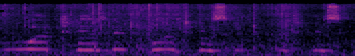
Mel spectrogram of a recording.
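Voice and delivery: high-pitched repeated excited question; excited squeal. Real, not acted. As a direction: squeal it out eagerly.

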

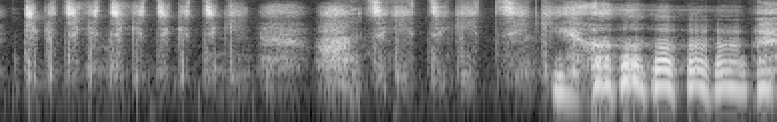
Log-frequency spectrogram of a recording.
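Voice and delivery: soft breathy ticky ticky; whispered tickling. Real, not acted. Owner tickling the puppy, soft whispered ticky ticky.

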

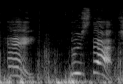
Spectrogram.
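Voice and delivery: put-on high loud girl; high surprised girl; Joy's voice. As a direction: pop up and call out high. Joy popping up, high.

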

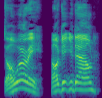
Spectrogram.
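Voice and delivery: high, loud shout across a distance; calling down. A narrator's reading. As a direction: yell reassurance down from a ledge. Buck calls down from the ledge.

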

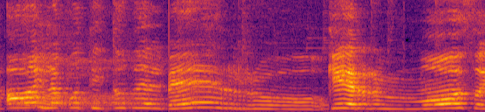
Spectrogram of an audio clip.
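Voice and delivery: high, slow loving coo; cooing delight. Real, not acted. Seeing the miniature dog photo, slow high coo. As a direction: coo over the tiny picture.

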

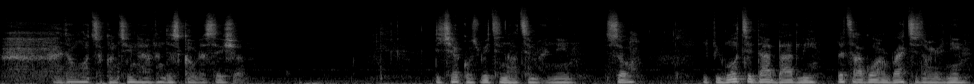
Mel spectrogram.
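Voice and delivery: very low, subdued, controlled voice; cold withdrawal. Acted. Husband ending quarrel with wife, cold and low. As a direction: shut the conversation down quietly. Husband coldly ends the argument.

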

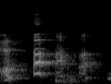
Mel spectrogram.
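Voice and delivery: voiceless chuckle; breathy laugh. Real, not acted. Laughs while editing talk.

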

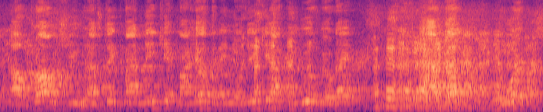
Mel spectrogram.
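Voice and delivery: laughing boast. Real, not acted. Boasting to the crowd about tackles, laughing loud. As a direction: chuckle while you promise it works.

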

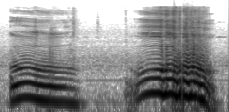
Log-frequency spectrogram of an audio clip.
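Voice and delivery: high, loud rising ooh; alarmed ooh. Real, not acted. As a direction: yelp as the mobs close in. Under attack in game.

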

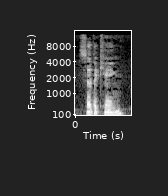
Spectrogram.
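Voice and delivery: plain reading voice

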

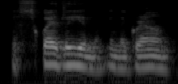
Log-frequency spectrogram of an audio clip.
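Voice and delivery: plain reading voice

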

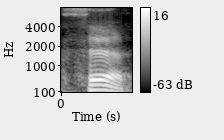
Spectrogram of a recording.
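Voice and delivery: "S" said loud with the tongue lightly touching the upper front teeth; lisped S. Shown as a demonstration. Teacher shows students the lisped S, said loud. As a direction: lisp the "S", tongue tip under the top teeth. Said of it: "Dilimizi hafiften S. Ön üstlerin altına değdiriyoruz".

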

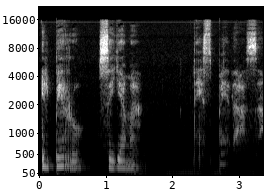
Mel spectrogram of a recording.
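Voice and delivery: nombre susurrado, lento; susúrralo al oído; susurro al oído. A narrator's reading. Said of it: "Se acercó al oído de Juan". (el viajero susurra el nombre a Juan, en susurro)

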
